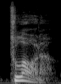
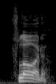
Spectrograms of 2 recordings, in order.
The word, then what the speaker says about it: Florida: Florida's 3 syllables. Now, y'all not gonna confuse me He now. said Florida. I asked y'all last week, is Florida 3 syllables or 2? We told you 3.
